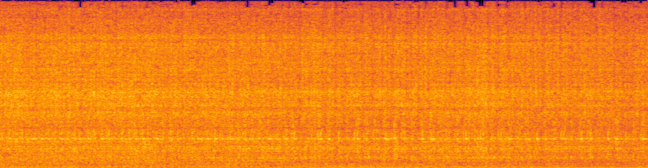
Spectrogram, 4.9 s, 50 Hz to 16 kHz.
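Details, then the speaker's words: Italika WS-150 single after replacing crankshaft and its bearings: steady even idle throughout, no knock or rattle; still blowing white smoke, cylinder kit to be replaced. Normal idle. "ya la moto ya no tiene ruido se arranca ya anda"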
